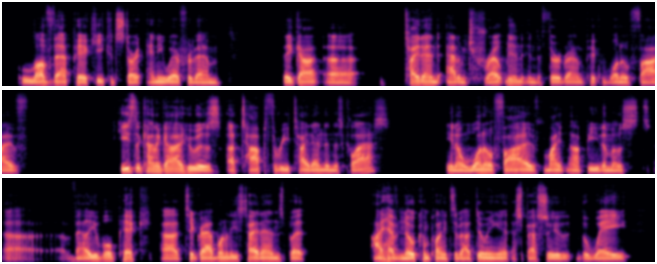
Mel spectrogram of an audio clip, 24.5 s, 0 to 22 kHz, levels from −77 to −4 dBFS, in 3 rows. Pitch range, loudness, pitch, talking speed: 95-105 Hz, -19 LUFS, 100 Hz, 165 wpm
